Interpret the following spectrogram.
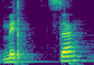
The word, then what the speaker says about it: médecin: O por ejemplo, médecin, médico. Médecin se escribe, médecin. Como verán, la primera E es una E aguda. Ya vamos para allá, tiene un acento agudo. Pero la E intermedia, médecin, desaparece.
